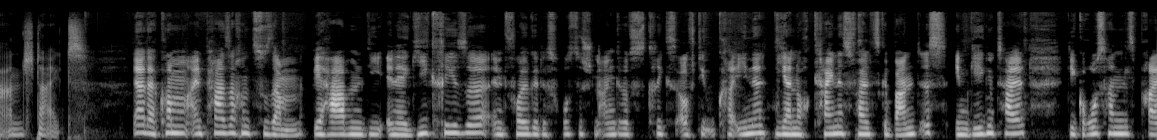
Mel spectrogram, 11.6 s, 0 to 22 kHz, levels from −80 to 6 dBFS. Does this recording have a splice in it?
yes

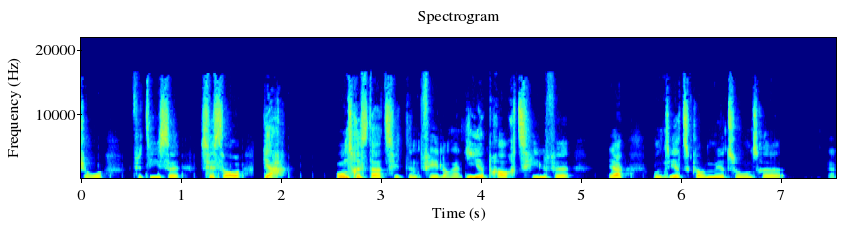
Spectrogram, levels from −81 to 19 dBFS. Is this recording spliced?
yes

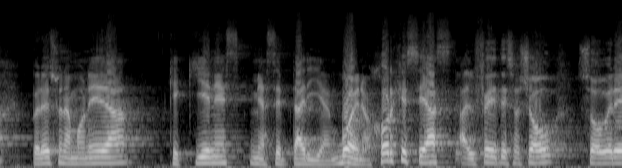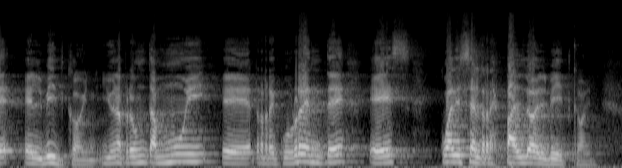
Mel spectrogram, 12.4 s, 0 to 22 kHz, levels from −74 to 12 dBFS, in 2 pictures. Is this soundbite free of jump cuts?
no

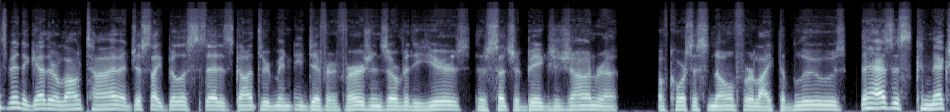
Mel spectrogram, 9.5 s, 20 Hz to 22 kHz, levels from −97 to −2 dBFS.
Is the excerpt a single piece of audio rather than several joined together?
no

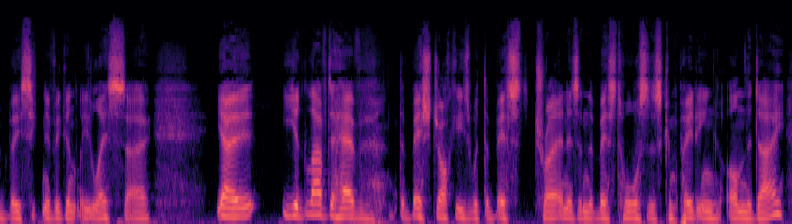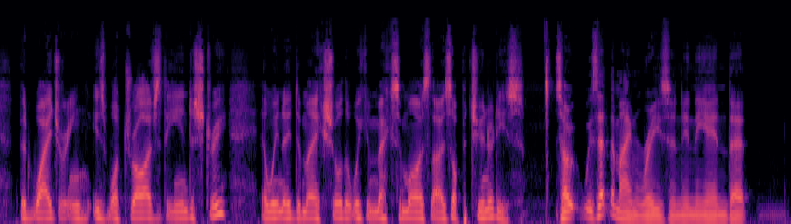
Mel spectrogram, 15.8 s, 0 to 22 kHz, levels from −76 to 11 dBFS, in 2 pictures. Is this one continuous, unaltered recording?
yes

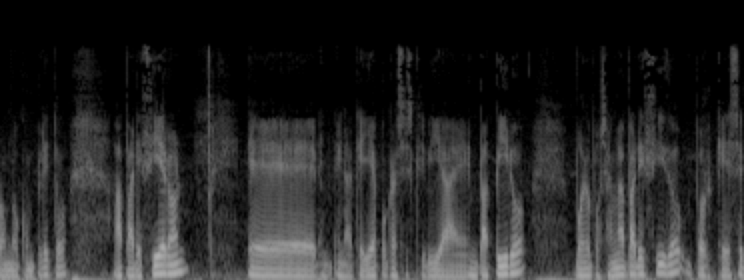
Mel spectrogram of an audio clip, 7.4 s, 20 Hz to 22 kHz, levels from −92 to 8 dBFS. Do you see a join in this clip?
yes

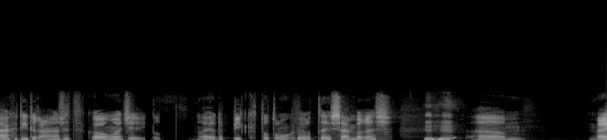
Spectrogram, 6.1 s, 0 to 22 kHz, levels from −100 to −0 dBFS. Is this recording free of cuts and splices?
no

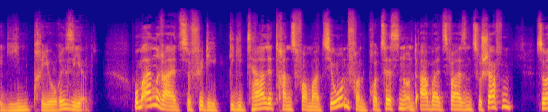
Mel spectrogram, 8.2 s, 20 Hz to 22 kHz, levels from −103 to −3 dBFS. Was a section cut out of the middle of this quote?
no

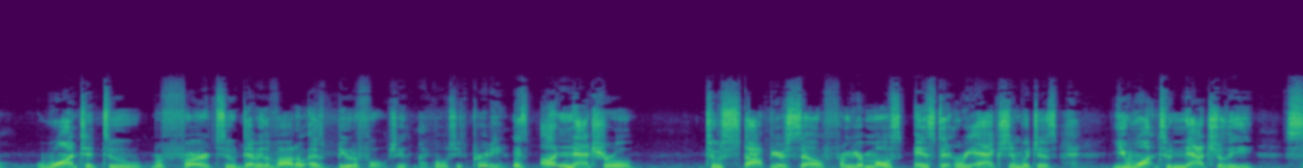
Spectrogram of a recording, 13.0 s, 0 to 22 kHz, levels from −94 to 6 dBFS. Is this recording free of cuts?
no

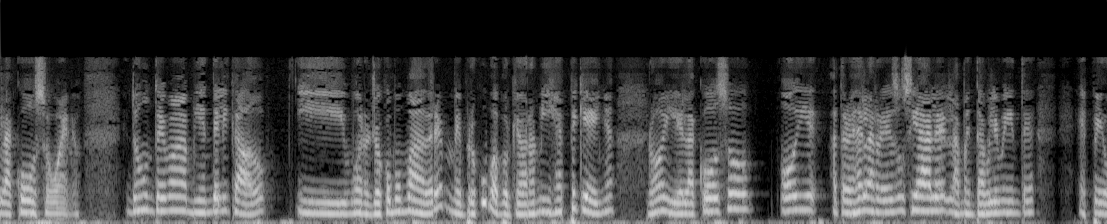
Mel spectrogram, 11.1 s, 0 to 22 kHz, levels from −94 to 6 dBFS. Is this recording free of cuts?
no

